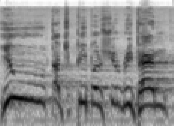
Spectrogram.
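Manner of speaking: high, slow, stretched-out preaching call; sermon interpreter. Retold or imitated. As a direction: imitate an interpreter echoing the preacher. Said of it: "Terus diterjemahkan".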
